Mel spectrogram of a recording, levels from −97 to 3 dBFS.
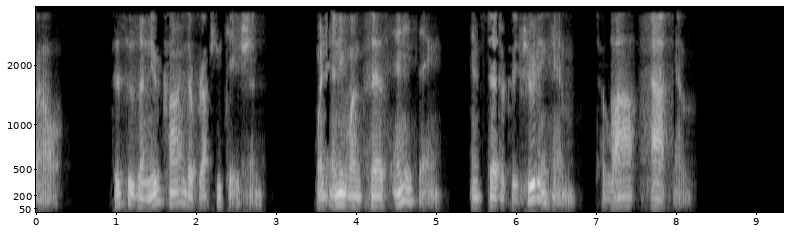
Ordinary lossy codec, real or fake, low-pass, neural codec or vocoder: AAC, 16 kbps; fake; 3.6 kHz; codec, 16 kHz, 4 kbps, FunCodec, trained on LibriTTS, 50 frames a second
